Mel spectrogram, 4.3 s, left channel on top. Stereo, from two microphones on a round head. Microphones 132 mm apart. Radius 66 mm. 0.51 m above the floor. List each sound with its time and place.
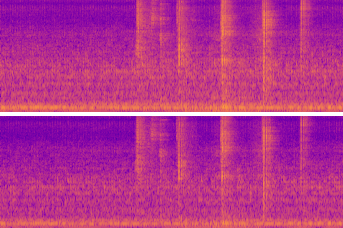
1.7 s footsteps: 30° right (ahead or behind), 6 m; by 3.9 s 15° right (ahead or behind), 6 m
